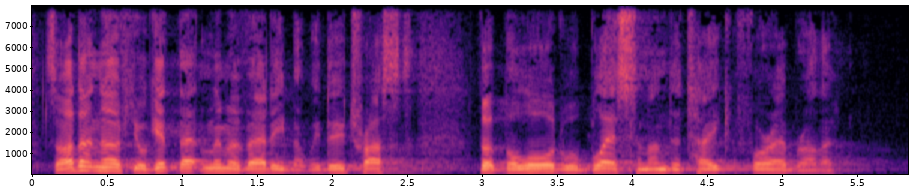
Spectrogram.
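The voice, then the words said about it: Australian accent. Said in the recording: “an Aussie accent”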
